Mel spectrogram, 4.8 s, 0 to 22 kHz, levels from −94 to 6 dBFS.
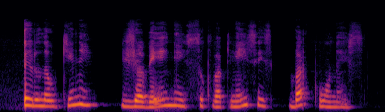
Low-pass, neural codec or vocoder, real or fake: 10.8 kHz; codec, 44.1 kHz, 3.4 kbps, Pupu-Codec; fake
